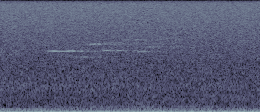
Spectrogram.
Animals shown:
Hermit Thrush (Catharus guttatus)

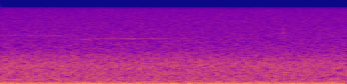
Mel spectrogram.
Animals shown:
Black-capped Chickadee (Poecile atricapillus)

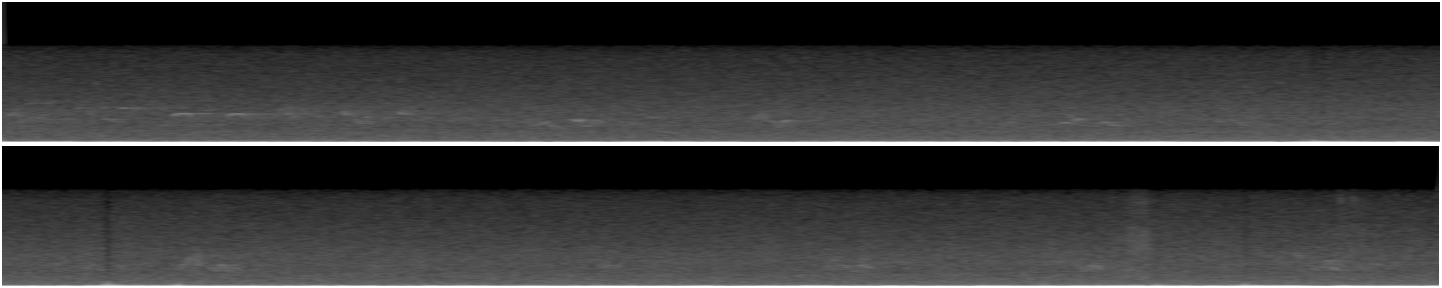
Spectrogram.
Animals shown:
Indigo Bunting (Passerina cyanea), Red-eyed Vireo (Vireo olivaceus)

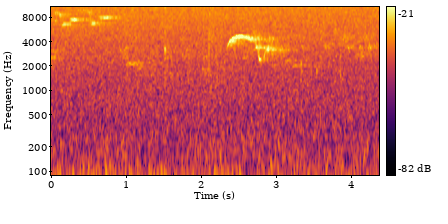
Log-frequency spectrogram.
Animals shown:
Blackburnian Warbler (Setophaga fusca), Eastern Wood-Pewee (Contopus virens), Red-eyed Vireo (Vireo olivaceus)

